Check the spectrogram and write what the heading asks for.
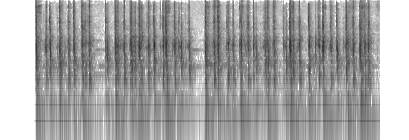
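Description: Rapid keyboard typing clicks in three quick runs, with short breaks about one and two seconds in. They start and stop abruptly, as an added typing sound effect.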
